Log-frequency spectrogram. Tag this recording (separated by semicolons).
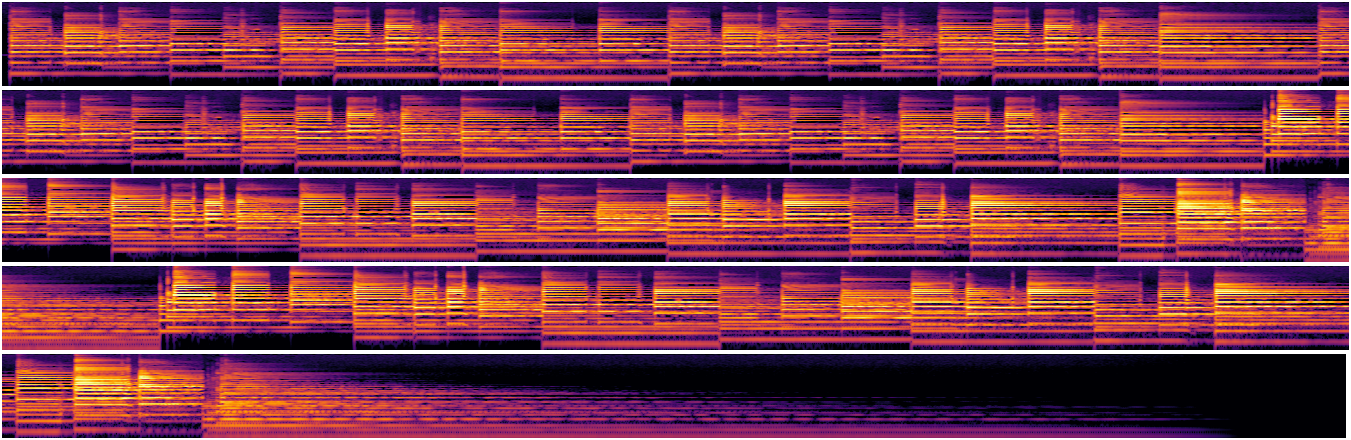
CLASSICAL; ELECTRIC; GUITAR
